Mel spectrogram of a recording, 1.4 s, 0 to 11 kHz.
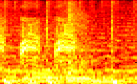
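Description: Cartoonish duck quacks from the Earthworm Jim 2 video game, two or three nasal quacks in quick succession over busy game music, loud and close.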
